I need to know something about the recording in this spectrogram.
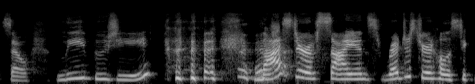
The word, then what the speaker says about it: Bougie: you say that uh well technically it is a french name pronounced boujee but it got anglicized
